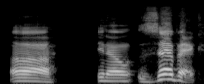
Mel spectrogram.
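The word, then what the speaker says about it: Zebec: Oh, Max says ZBEC. The dev team says, Zebek. You should say what the dev team says. Guess what? Aren't we all learning? Maybe the dev team is actually saying it wrong, according to pronunciation.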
